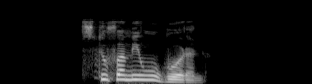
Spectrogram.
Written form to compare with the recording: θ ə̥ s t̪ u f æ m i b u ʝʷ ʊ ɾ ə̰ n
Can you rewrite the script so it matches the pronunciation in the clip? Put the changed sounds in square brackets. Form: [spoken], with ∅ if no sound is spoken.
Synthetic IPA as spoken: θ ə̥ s t̪ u f æ m i [w] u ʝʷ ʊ ɾ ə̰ n

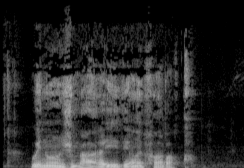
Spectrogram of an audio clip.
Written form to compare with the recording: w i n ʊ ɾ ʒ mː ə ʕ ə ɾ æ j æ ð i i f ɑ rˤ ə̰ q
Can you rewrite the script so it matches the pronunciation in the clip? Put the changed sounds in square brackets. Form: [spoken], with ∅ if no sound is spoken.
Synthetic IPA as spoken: w i n ʊ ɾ ʒ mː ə ʕ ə ɾ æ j [i] ð i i f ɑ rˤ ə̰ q

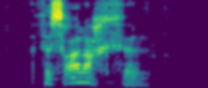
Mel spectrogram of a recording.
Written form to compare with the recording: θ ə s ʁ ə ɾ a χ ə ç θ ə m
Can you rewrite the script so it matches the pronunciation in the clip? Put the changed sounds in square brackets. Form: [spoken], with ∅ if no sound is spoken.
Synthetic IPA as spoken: θ ə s ʁ [a] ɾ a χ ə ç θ ə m

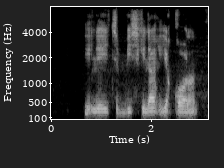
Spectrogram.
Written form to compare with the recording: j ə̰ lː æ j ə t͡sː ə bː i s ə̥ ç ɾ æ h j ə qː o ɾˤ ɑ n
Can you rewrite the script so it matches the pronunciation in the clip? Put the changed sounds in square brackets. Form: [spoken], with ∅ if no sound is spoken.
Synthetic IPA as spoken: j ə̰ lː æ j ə t͡sː ə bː i s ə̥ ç [l] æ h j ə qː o ɾˤ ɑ n

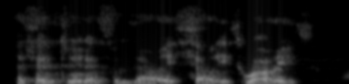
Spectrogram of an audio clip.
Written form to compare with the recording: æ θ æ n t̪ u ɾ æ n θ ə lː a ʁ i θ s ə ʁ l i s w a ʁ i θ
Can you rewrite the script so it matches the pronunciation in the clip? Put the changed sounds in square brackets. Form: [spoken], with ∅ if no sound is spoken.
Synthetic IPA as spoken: æ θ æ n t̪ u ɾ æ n [f] ə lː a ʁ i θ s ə ʁ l i [θ] w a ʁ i θ

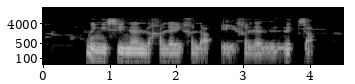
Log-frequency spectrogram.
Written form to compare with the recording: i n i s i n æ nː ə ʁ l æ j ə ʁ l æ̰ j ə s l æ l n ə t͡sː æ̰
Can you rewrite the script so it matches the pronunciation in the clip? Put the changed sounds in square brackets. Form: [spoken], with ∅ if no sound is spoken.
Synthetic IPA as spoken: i n i s i n æ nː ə [χ] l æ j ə [χ] l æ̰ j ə [χ] l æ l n ə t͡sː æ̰

